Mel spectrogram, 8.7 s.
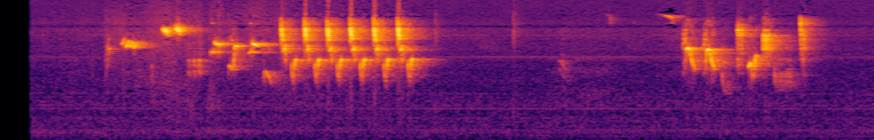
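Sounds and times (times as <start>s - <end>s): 
common nightingale singing: 1.0s - 4.4s, 5.5s - 8.3s.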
